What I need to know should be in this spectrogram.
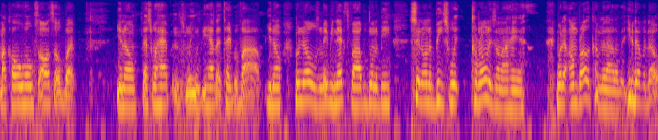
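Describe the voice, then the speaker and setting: With an American accent, this man has a high pitch. His intonation is fairly even and his pace moderate. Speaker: podcast co-host. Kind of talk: casual chat. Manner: laid back.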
